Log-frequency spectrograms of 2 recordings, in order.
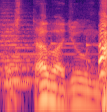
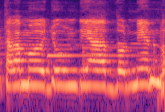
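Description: First: It is said in a scary horror voice. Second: It is said in a normal voice.

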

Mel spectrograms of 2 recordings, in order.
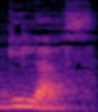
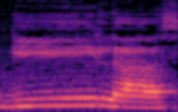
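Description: First: The first vowel is short and quick. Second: The first vowel is drawn out long. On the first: The speaker calls it right. "मैंने उच्चारण कैसे किया" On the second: The speaker calls it wrong. "आप इसका उच्चारण गिलास नहीं कर सकते"

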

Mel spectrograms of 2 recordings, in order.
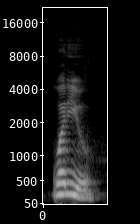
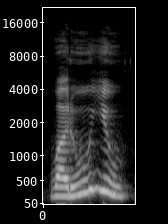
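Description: First: The words blend into one heavily reduced chunk. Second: The words are linked but still mostly distinct. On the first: "Uma hora ele faz a conexão virar mais conectado ainda" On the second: "Então ficaria what do, que seria what to do"

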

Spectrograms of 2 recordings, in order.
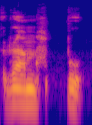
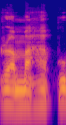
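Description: First: No echo vowel follows the final h. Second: A short echo vowel follows the final h. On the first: This is how it sounds in running speech. The speaker calls it right. "In running speech, you wouldn't get that shadow a" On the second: This is how the word sounds in isolation. The speaker calls it wrong. "Not ramah pu"

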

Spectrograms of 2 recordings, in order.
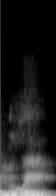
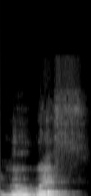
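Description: First: It is said the French way. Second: It is said the American way. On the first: The speaker calls it right. "That's how you say all three" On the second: The speaker calls it wrong. "But the Americans say"

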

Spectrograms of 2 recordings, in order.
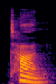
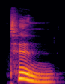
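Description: First: The syllable has a full open vowel, like 'tan'. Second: The syllable has a short reduced vowel, like 'tin'. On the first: The ending is said on its own, not inside a name. The speaker calls it wrong. "when we say T-O-N by itself, the word is tan" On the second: The ending is said as part of a name like Sheraton. The speaker calls it right. "here it gets shortened. Sheraton, tin, not tan, tin"

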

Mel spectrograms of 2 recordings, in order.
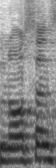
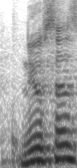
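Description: First: The first syllable sounds like 'non'. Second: The first syllable sounds like 'new'. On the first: The speaker calls it wrong. "नॉनसेंस नहीं बोलेंगे ... वो गलत pronunciation है" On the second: The speaker calls it right. "इसको न्यूसेंस बोलते हैं"

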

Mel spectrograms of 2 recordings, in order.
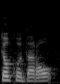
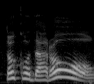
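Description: First: The final o vowel is cut short. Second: The final o vowel is held long. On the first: The speaker sounds aggressively masculine. "he doesn't say doko daro" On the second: The speaker sounds polite and neutral. "with the long daro"

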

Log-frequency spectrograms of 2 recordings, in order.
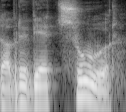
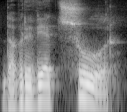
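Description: The two takes are said the same way.

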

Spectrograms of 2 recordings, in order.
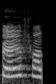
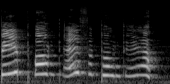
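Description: First: It is said smoothly as a single word. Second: It is said in separate parts with breaks. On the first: The speaker calls it wrong. "das heißt nicht Belfer" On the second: The speaker calls it right. "das heißt B.Elfe.R"

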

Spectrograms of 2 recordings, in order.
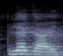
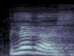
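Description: First: The name ends with a 'y' sound. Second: The name ends with a 'zh' sound. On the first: The speaker calls it right. "Bilagay diye okunuyor" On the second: The speaker calls it wrong. "Bilagaj diye okunmuyor"

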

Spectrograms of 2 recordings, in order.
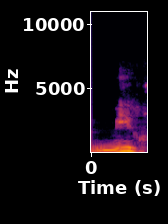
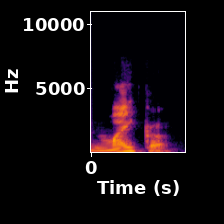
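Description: First: The name is said the Hebrew way. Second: The name is said the English way. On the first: This is the original form of the name. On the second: This is how Christians say the name.

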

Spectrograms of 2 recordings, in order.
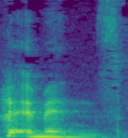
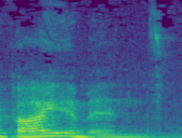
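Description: First: It is said in a British accent. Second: It is said in an American accent.

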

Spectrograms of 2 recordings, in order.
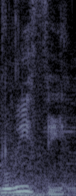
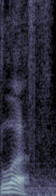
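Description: First: The name is said as two syllables. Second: The name is said as one syllable. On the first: "It is apparently Lethe" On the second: "one syllable Leth"

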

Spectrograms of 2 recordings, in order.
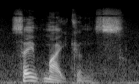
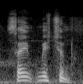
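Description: First: It is said in a Rathgar accent. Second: It is said in a County Dublin accent.

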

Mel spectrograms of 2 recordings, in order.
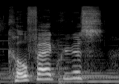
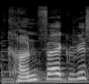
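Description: First: The first syllable has no n sound. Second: The first syllable has an n sound. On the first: The speaker calls it right. "it's Kofagrigus" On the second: The speaker calls it wrong. "It's not Confagrigus"

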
